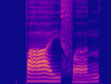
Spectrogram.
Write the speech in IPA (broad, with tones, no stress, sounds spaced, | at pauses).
p aː˧ j f ɐ˨˧ n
